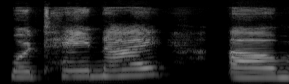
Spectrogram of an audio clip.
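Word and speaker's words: mottainai: How do I pronounce that again? Motainai is the respect for resources.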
